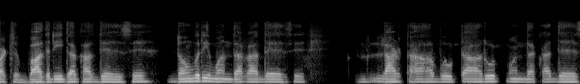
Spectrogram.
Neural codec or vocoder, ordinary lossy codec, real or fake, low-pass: codec, 16 kHz, 0.8 kbps, ZipCodec; none; fake; none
